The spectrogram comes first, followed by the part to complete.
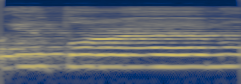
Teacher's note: عین وسط حلق سے ادا کریں گے ، 2 حرکات لمبا کریں گے، تنوین کے بعد فا آنے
